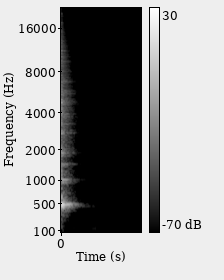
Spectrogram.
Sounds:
cowbell, bell

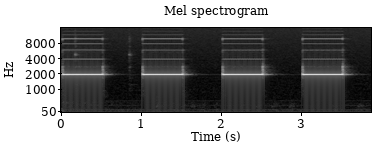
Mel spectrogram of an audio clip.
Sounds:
home sounds, microwave oven

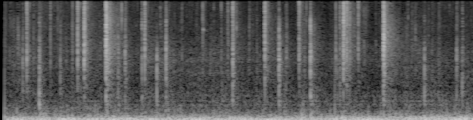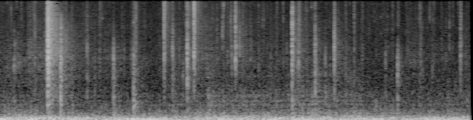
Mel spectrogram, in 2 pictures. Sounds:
fire, crackle

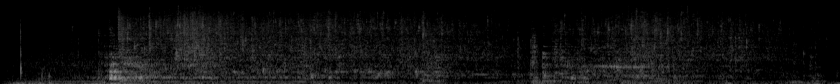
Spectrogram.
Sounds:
toilet flush, home sounds, water

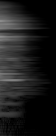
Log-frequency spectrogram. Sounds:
musical instrument, hi-hat, percussion, cymbal, music

